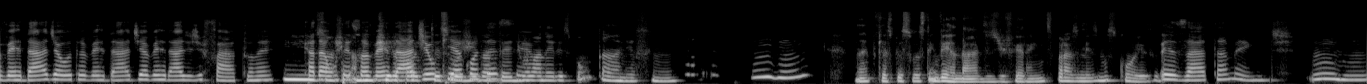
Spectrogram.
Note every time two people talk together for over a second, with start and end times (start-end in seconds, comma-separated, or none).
2.8-5.5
